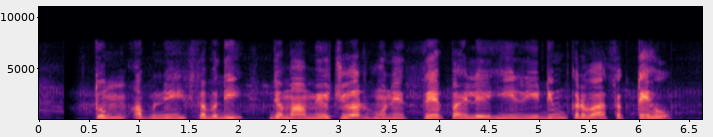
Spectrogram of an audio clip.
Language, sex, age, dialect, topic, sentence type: Hindi, male, 25-30, Awadhi Bundeli, banking, statement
